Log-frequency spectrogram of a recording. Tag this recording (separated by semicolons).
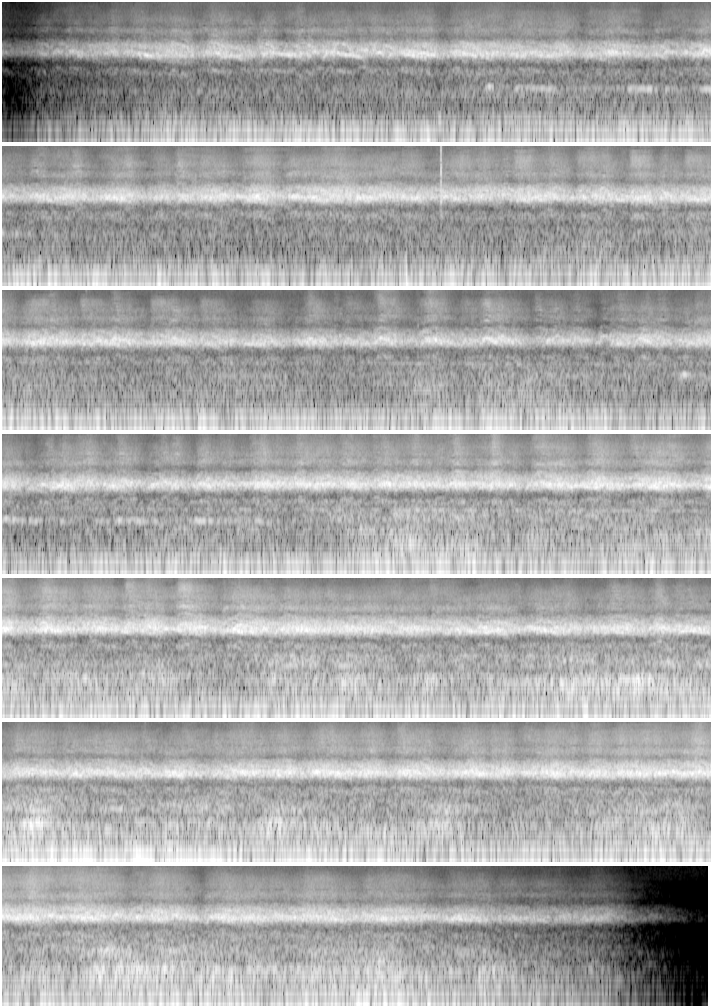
birds; crows; owl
